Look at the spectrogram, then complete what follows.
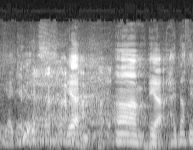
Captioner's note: laughing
